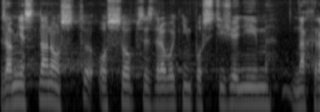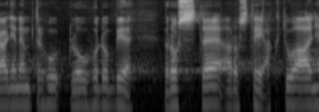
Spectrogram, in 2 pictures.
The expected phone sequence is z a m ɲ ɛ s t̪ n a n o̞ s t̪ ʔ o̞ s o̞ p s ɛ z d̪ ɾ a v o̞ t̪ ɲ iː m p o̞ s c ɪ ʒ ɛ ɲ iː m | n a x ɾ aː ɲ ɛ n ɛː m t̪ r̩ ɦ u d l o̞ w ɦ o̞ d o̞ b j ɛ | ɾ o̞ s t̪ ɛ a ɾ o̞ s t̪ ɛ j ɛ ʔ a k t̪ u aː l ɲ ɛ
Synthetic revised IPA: z a m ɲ ɛ s t̪ n a n o̞ s t̪ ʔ o̞ s o̞ p s ɛ z d̪ ɾ a v o̞ t̪ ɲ iː m p o̞ s c ɪ ʒ ɛ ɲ iː m | n a x ɾ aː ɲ ɛ n ɛː m t̪ r̩ ɦ u d l o̞ w ɦ o̞ d o̞ b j ɛ | ɾ o̞ s t̪ ɛ a ɾ o̞ s t̪ ɛ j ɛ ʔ a k t̪ u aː l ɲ ɛ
